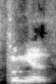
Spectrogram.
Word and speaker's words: Tunez: Yeah, it's like Nunez but with a T instead of Okay. an N.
